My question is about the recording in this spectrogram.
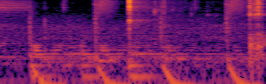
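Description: Background music with a steady beat; about a second in, one sharp snip of jewelry side cutters cutting through Tiger Tail nylon-coated beading wire.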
